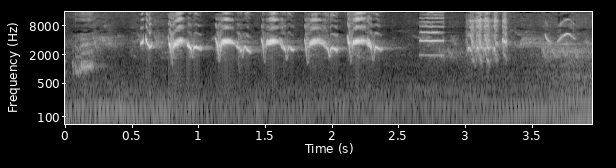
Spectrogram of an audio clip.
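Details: Young black-winged myna in continuous rolling song, used to tutor and lure other birds: five clear, shrill, downslurred whistles in quick succession, then buzzy rasping bursts and a final warbled note, with a faint low hum behind.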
